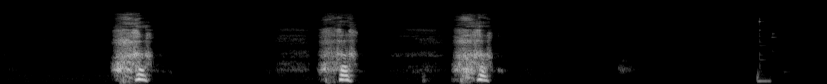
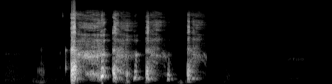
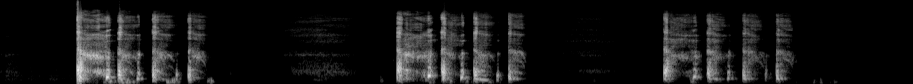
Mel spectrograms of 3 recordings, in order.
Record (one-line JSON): {"exhalation_length": "8.3 s", "exhalation_amplitude": 23648, "exhalation_signal_mean_std_ratio": 0.27, "cough_length": "3.3 s", "cough_amplitude": 32768, "cough_signal_mean_std_ratio": 0.29, "three_cough_length": "9.1 s", "three_cough_amplitude": 32768, "three_cough_signal_mean_std_ratio": 0.28, "survey_phase": "beta (2021-08-13 to 2022-03-07)", "age": "45-64", "gender": "Female", "wearing_mask": "No", "symptom_cough_any": true, "symptom_runny_or_blocked_nose": true, "symptom_onset": "5 days", "smoker_status": "Ex-smoker", "respiratory_condition_asthma": false, "respiratory_condition_other": false, "recruitment_source": "REACT", "submission_delay": "3 days", "covid_test_result": "Negative", "covid_test_method": "RT-qPCR", "influenza_a_test_result": "Negative", "influenza_b_test_result": "Negative"}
